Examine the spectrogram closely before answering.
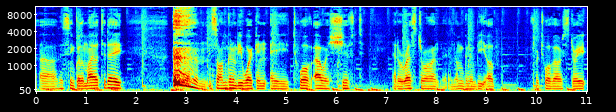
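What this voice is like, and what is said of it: Congested, tired-sounding voice. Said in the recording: “my voice sounds really just off, not like usual. I'm getting pretty sick with my allergies, and I'm just exhausted.”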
